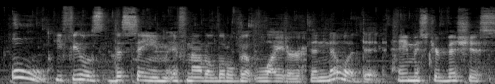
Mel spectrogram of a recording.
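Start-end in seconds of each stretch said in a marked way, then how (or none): 0.1-0.5 surprised yelp. Real, not acted. Turtle bites finger.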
